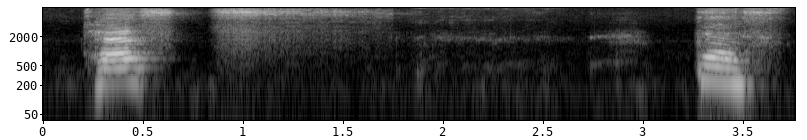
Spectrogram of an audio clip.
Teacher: make that second s always long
